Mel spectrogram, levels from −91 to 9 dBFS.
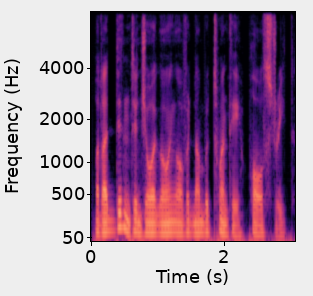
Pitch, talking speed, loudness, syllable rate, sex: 90 Hz, 195 wpm, -19 LUFS, 5.1 syllables/s, male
